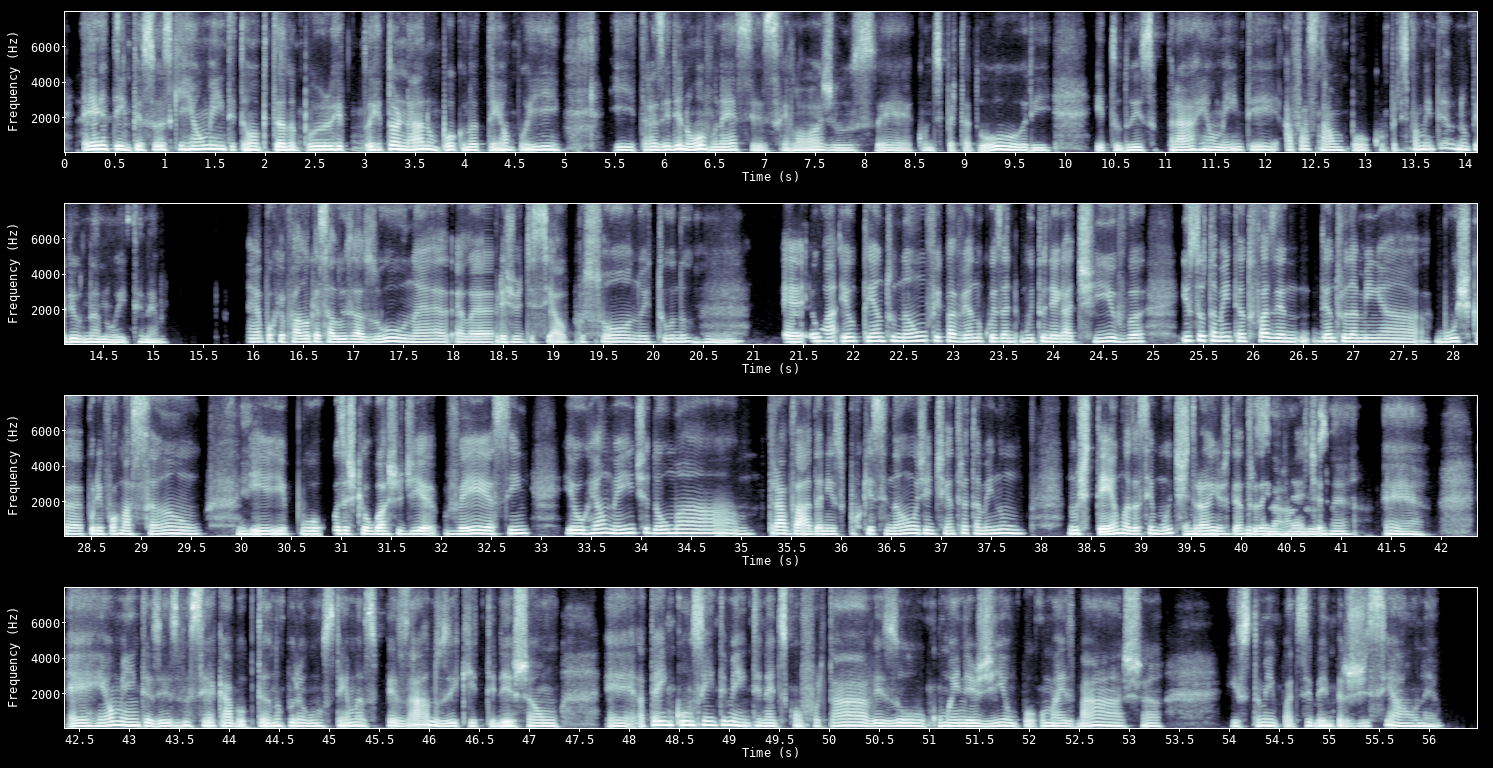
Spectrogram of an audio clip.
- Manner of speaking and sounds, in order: other background noise
- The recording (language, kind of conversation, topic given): Portuguese, podcast, Como você faz detox digital quando precisa descansar?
